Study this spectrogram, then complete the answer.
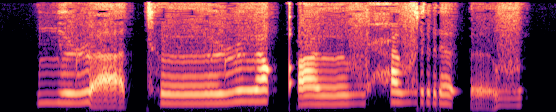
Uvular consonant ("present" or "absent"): present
